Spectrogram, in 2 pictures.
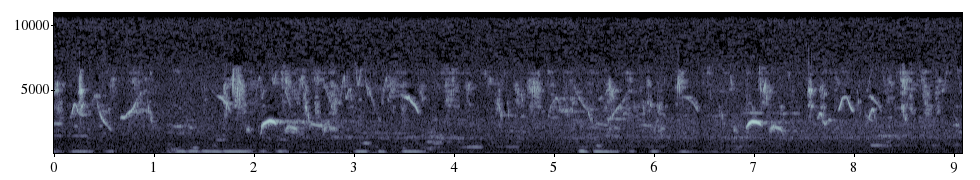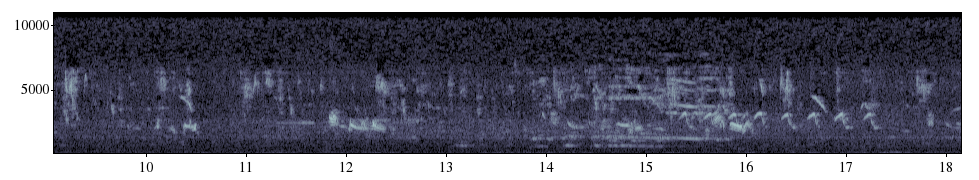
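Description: Faint chorus of small birds chirping and calling, many short rising and falling notes, with a few brief low sounds in the first few seconds.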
